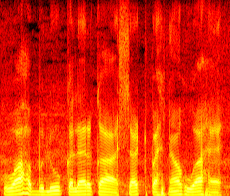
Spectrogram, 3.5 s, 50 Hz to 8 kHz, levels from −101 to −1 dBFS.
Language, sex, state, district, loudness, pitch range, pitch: Hindi, male, Jharkhand, Ranchi, -17 LUFS, 120-135 Hz, 130 Hz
